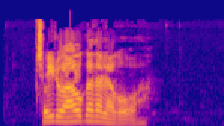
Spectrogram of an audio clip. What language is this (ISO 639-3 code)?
glg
